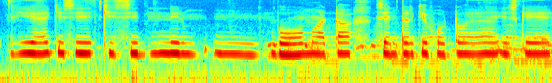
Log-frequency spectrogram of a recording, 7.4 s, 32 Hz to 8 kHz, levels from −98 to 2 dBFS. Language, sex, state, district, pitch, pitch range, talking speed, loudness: Hindi, female, Rajasthan, Churu, 235 Hz, 225-240 Hz, 65 wpm, -15 LUFS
